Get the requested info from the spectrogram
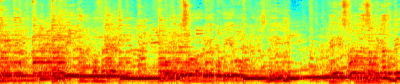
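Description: Live band music: acoustic guitar and electric bass playing, with long held sung notes over them.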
